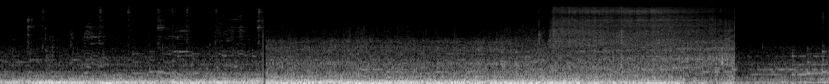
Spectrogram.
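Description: Car interior road noise, a loud steady low rumble, with a hiss added about five seconds in, under background music. Near the end the road noise cuts out and the music carries on alone.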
